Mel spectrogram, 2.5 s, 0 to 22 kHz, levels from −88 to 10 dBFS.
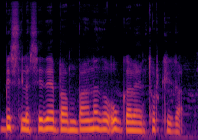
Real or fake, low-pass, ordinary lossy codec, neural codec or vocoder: real; none; none; none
